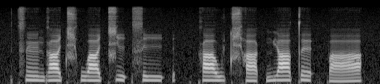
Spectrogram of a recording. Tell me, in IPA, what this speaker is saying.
t͡s ẽ˧ ɡ a˧ t͡ɕʰ w a˧ t͡ɕ i˦ ʔ s i˦ ʔ | k a˧ w t͡ɕʰ a˨ k̚ ŋ j a˦ t̪ e˦ ʔ p a˨˦

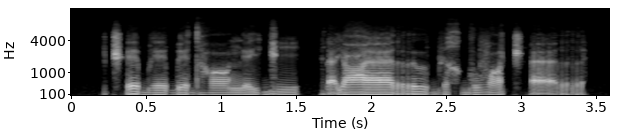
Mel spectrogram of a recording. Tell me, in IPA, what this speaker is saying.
t͡ʃʼ e˦˨ b eː˨ ɓ e˨ dʱ ɑː˨ ŋ e˨˦ j ɡ i˦ | ɾ æ̰˦ j ʕ æː˦ r ɯ˦˨ b i˨ χ ɡ u˦ v ɑ˨ t͡ʃʼ æ̰˦˨ r

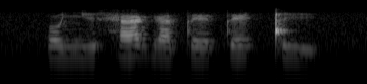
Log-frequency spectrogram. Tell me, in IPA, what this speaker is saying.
o ɲ i h æ ɡ æ t e t e ǃ i

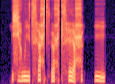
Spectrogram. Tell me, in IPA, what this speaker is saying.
ɕ a̤ w i t͡sʰ ɛ ħ t͡sʼ ø ħ t͡sʰ ɛ ħ | i

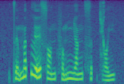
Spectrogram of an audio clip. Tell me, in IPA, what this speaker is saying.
t̪ ḛ˧˨ m a˦˥ t̚ l ḛ˧˥ s ɔ˨˦ n f ə̰˧˥ m ɲ a˨˦ ŋ s ə˦˥ t̚ t͡ɕ ɔ˨˦ j

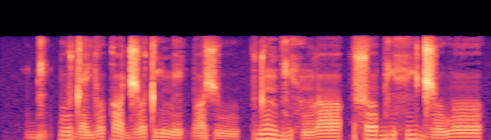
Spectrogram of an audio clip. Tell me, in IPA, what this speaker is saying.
ɡ͡b i˨ k͡p u˧ d ɛ˨ j o˨˦ k ɔ˦˨ d͡ʒ o˨˦ t i˧ m e˨ ɡ͡b ɔ˨ ʃ u˨ | d ũ˦ ɡ͡b i˧ h ũ˨ l ɔ˧ | s o˧ b i˧ h i˧ d͡ʒ o˨ w o˧

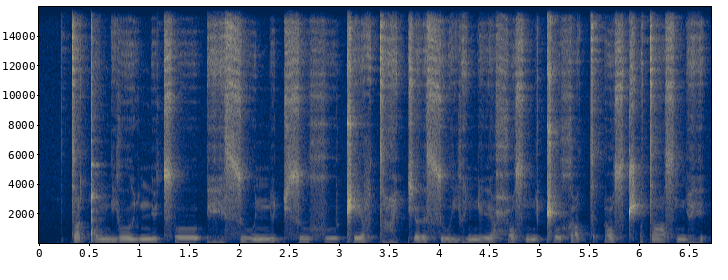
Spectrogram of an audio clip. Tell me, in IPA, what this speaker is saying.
tˤ ɪ ǃ o n j o ʎ n y t͡sʼ oː ʔ e̤ s u ɲ y c s u x u ǁ e v tˤ e̤ c ə s u j ə̤ ɲ ɪː ħ o sˤ ɲ ə ǁ o x o tˤ | o sˤ t͡ʃʼ ə̤ tˤ œː sˤ ɲ e̤

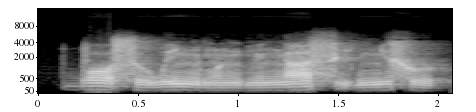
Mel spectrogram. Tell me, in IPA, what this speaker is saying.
b ɔ s ʊ w ɪ ɲ ɡʷ ã ŋ b ẽ ŋ a s ḭ d ɲ ɪ x ʊ

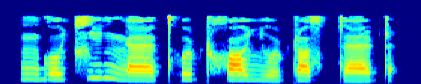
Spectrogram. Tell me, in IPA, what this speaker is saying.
ŋ ɡ o˧ t͡ɕ i˦ ŋ æ˨ t̪ʰ u˦ ʈ x ɒ˦ ʎ u˨ ʈ ɒ˧ s t æ˨ ʈ

